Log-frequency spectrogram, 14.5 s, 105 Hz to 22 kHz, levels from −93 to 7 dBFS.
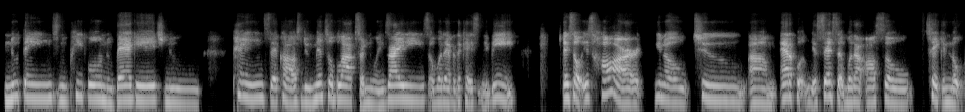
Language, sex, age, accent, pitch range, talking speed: English, female, 40-59, American, 175-220 Hz, 155 wpm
